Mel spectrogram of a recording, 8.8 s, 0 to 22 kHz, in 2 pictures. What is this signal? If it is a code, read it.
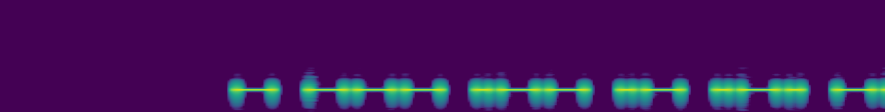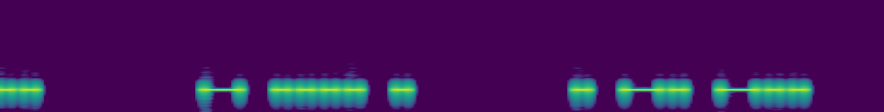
Morse code, heard as a keyed tone, about 20 wpm, 700 Hz. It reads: TOWARD THE END
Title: 2x Word-Spacing - Sets of 5 Words - 20wpm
